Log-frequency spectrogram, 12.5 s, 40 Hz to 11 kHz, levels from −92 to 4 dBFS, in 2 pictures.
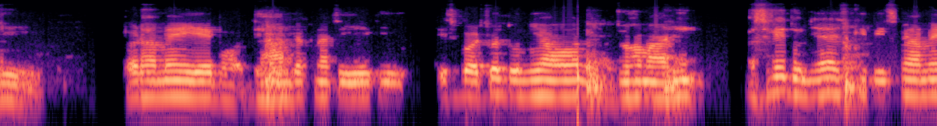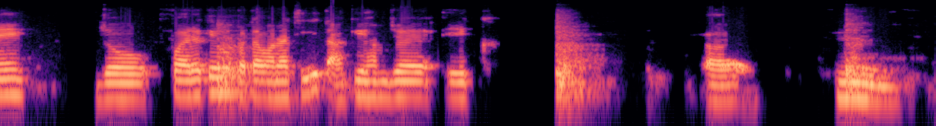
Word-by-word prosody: जी। 135 -1 -2 0.7
पर 145 - 0
हमें 150 +1 +2
ये 145 -1 +4
बहो 130 - -6
ध्यान 135 +1 +1
रखना 145 0 -3
चाहिए 140 0 0
कि 140 -1 -5 0.3
इस 150 - -16
वर्चुअल 155 +2 +3
दुनिया 155 0 +2
और 150 0 +3 0.2
जो 145 - 0
हमारी 150 +1 +3 0.4
असली 165 +6 0
दुनिया 160 +1 -1
है 170 - +3
इसके 165 - -3
बीच 150 -1 -3
में 160 - +2
हमें 160 +1 +2 0.6
जो 135 - +5 0.3
फ़र्क 155 +1 +3
है, 175 - +5
वो - - -1
पता 150 - +3
होना 145 0 +4
चाहिए 160 +7 -1
ताकि 155 - 0
हम 145 - -4
जो 150 - +4
है 145 0 +4 0.3
एक 140 0 -7 1.5
अ, - - +3 0.9
हुँ। 120 -5 0
150 Hz, 175 wpm, -13 LUFS, 140-155 Hz, 1.5 s, जो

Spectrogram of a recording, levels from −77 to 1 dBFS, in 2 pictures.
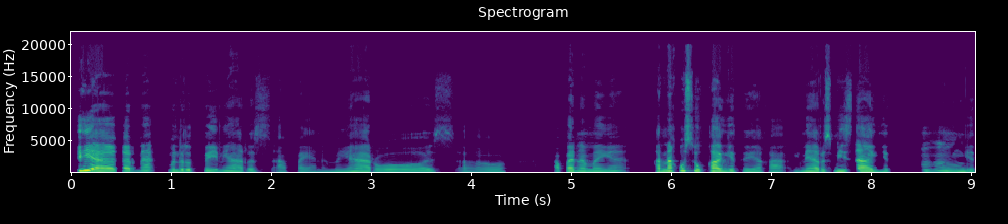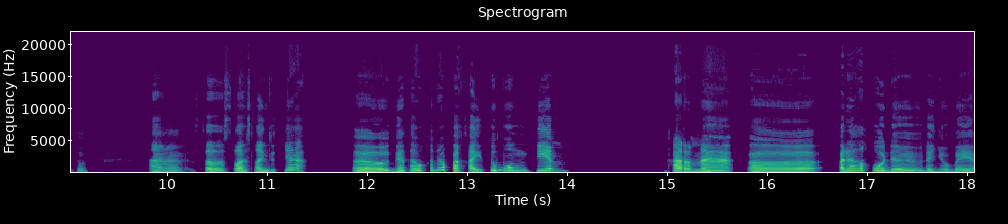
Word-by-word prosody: iya. 320 -5 +12 0.2
Karena 235 +3 -1 0.2
menurutku 225 0 -5
ini 240 +1 -7
harus, 190 -5 -8
apa 190 -1 -17
ya 155 - -18
namanya, 170 +4 -12
harus, 185 -2 -6 0.3
eee, 170 -1 -14 0.6
apa 225 +3 -2
namanya, 225 +1 -5 0.4
karena 220 +3 +1
aku 300 - +2
suka, 265 -4 +2
gitu 195 -1 -6
ya 175 0 -6
Kak. 180 0 -10
Ini 205 +3 -7
harus 215 0 0
bisa, 215 +1 0 0.2
git 175 -1 -11 0.3
mhm, 235 -4 -7
gitu. 185 -2 -11 0.6
Nah, 190 -1 -5 0.2
sel 220 -3 +1
setelah 220 +2 +2
selanjutnya, 245 +9 -3 0.6
eee, 235 -2 +4
nggak 245 +3 0
tau 340 +2 +3
kenapa 385 0 0
Kak, 230 - +3
itu 350 - -1
mungkin, 310 +1 -3 1.0
karena, 240 +4 +4 0.2
eee, 240 -1 +2 0.2
padahal 295 +7 +3
aku 335 -5 +1
udah 200 -4 +1 0.3
udah 185 - -2
nyoba, 190 0 -6
225 Hz, 140 wpm, -23 LUFS, 190-255 Hz, 1.0 s, iya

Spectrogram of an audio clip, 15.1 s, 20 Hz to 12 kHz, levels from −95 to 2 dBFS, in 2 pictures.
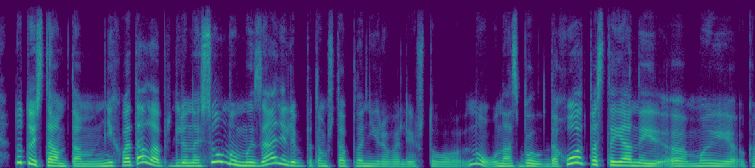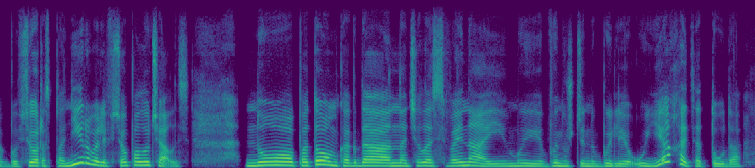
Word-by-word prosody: Ну, 425 - +7
то 370 - +3
есть 280 - +3
там 200 -5 +3
там 170 0 -4
не 210 - +1
хватало 240 - +4
определенной 205 0 -1
суммы, 455 - +3
мы 215 -2 +3
заняли. 275 - +1
Потому 190 -2 -8
что 185 +1 -5
планировали, 165 -4 -6
что, 160 -3 -10
ну, 320 +5 -3
у - - -4
нас 180 -1 -1
был 180 -2 -1
доход 310 - +3
постоянный, 230 -9 +3
э, 175 -1 -2
мы 175 -2 -4
как 170 -3 -13
бы 170 +1 -7
всё 215 +5 +2
распланировали, 215 - +1
всё 215 +2 -4
получалось. 245 +1 -1 0.5
Но 235 +3 +3
потом, 240 +2 +4
когда 205 -1 +2
началась 200 +1 -2
война, 210 -1 -1
и 175 +1 -6
мы 180 -1 -4
вынуждены 175 -1 -4
были 175 0 -3
уехать 210 - -1
оттуда. 165 -1 -5
195 Hz, 160 wpm, -23 LUFS, 175-230 Hz, 0.5 s, Ну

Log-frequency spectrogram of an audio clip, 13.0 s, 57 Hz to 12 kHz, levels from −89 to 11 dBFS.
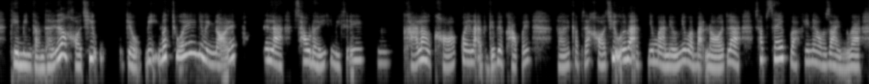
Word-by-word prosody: thì 215 - +4
mình 195 -2 -1
cảm 165 -2 -3
thấy 175 +3 -2
rất 260 - +6
là 375 0 +9
khó 190 - -3
chịu. 300 - +2 0.4
Kiểu, - - -2
bị 255 +5 -6
mất 315 +2 +6
chuỗi 345 +2 +2 0.2
như 345 - +3
mình 230 -7 -1
nói 195 - +3
đấy, 300 +5 +2 0.4
nên 265 - 0
là 195 - +6 0.2
sau 245 0 +2
đấy 200 -3 -3
thì 245 - -10
mình 190 -3 -8
sẽ, - - -12 0.4
ưm, 220 -1 -15 0.2
khá - - -1
là 275 -1 +5
khó 175 +4 -2
quay 245 -2 -1
lại 230 - +2
về - - -21
cái 175 - -2
việc 240 +3 0
học 170 - +1
ấy, 235 +5 -7 0.4
đấy, 175 +2 -6
cảm 220 -3 -7
giác 225 - -3
khó 190 - -1
chịu 305 +10 +3
ấy 260 - +4
bạn. 265 -6 +5
Nhưng 240 0 -4
mà 210 -4 +1
nếu 180 -1 0
như 240 +6 -1
mà 225 - +1
bạn 185 -1 0
nói 165 -1 +1
là 240 - +4 0.2
sắp 275 0 -3
xếp 285 +1 +1
và 210 -2 -2
khi 240 - -4
nào 220 -5 -3
rảnh, 185 -4 -1
và 175 0 +2
220 Hz, 260 wpm, -23 LUFS, 185-255 Hz, 0.4 s, là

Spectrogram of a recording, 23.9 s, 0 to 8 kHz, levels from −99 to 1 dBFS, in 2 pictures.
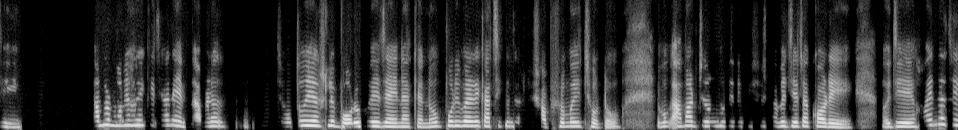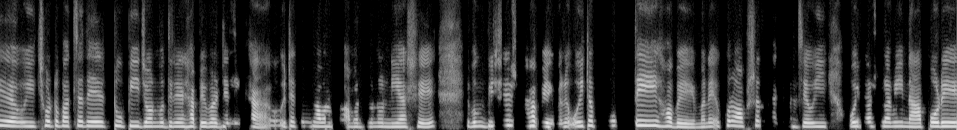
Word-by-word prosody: জি। 235 - -8 1.1
আমার 325 +4 +3
মনে 305 +1 +1
হয় 315 0 +3
কি 320 - -19
জানেন, 310 -4 0 0.2
আমরা 255 +1 -2 0.8
যতই 295 +5 +2
আসলে 290 +2 +1
বড় 225 +1 +7
হয়ে 265 -1 +5
যাই 235 -1 +6
না - - +4
কেন, 220 -2 -1 0.2
পরিবারের 280 0 +6
কাছে 260 +1 +1
কিন্তু 250 -2 -6
আসলে - - -28
সবসময়ই 245 +3 0
ছোট। 215 -5 -1 0.7
এবং 250 +2 -1
আমার 285 +2 +3
জন্মদিনে 265 -1 -7
বিশেষভাবে 260 +2 -4
যেটা 255 +1 +3
করে, 235 -2 +6 0.7
ঐযে 220 +2 0 0.3
হয় 315 +2 -4
না - - +1
যে 335 - -6 0.3
ঐ - - -1 0.2
ছোট 285 -1 0
বাচ্চাদের 270 -1 +2 0.2
টুপি 275 -2 -1
জন্মদিনের 245 -1 0
Happy 240 0 +2
Birthday 235 - -2
লেখা, 445 - -3 0.3
ঐটা 275 - -4
কিন্তু 255 0 -11
আমার 240 0 -1 0.2
আমার 225 0 -6
জন্য 230 0 -7 0.2
নিয়ে 225 0 +1
আসে 235 +3 -3 0.6
এবং 255 +1 0
বিশেষভাবে 280 -2 -1
মানে 225 +3 -4
ঐটা 265 +3 +1 0.2
পরতেই 300 +1 +1 0.2
হবে। 230 -4 +3 0.2
মানে 220 +2 -3 0.2
কোন 290 -2 0
option 290 +3 -7
থাকে 275 - -25
না - - -13
যে 240 - 0
ঐ - - 0 0.5
ঐটা 255 -1 0
আসলে 255 +2 -6
আমি 250 +1 -3
না 225 - +3 0.2
পরে 250 0 +5
255 Hz, 160 wpm, -19 LUFS, 240-280 Hz, 1.1 s, বড়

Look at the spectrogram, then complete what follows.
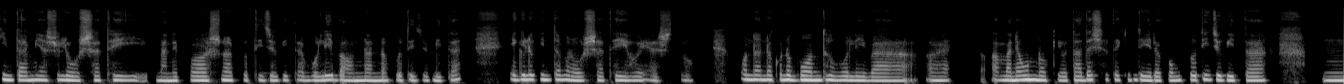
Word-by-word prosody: কিন্তু 205 -2 +2
আমি 200 - +4
আসলে 205 +1 0
ওর 180 - -2
সাথেই 195 0 -1 0.4
মানে 175 0 +2
পড়াশোনার 190 +1 +1
প্রতিযোগিতা 195 0 -6
বলি 190 +2 +2
বা - - 0
অন্যান্য 180 0 +3
প্রতিযোগিতা, 185 +1 -4 0.6
এগুলো 215 +1 +3
কিন্তু 215 0 +2
আমার 210 -3 +3
ওর 180 - -2
সাথেই 190 +1 -1
হয়ে 185 +2 -2
আসত। 170 - -11 0.6
অন্যান্য 215 -1 +3
কোন 210 - +4
বন্ধু 195 0 +6 0.2
বলি 185 -1 +3
বা 175 - +1 0.5
আ - - -1 0.6
আ - - -7
মানে 190 0 +5
অন্য 210 -1 +7
কেউ 185 -1 -3
তাদের 205 +2 0
সাথে 220 -1 -7
কিন্তু 205 0 -5
এরকম 185 0 -1
প্রতিযোগিতা 200 -3 0 0.7
উম 180 0 +3
195 Hz, 155 wpm, -22 LUFS, 185-205 Hz, 0.7 s, অন্য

